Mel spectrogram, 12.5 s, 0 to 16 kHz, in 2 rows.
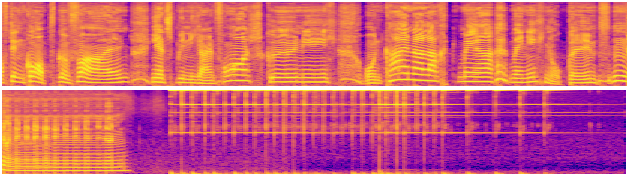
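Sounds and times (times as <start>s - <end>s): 
speech: 0.0s - 7.6s
small bell ringing: 8.0s - 12.4s.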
